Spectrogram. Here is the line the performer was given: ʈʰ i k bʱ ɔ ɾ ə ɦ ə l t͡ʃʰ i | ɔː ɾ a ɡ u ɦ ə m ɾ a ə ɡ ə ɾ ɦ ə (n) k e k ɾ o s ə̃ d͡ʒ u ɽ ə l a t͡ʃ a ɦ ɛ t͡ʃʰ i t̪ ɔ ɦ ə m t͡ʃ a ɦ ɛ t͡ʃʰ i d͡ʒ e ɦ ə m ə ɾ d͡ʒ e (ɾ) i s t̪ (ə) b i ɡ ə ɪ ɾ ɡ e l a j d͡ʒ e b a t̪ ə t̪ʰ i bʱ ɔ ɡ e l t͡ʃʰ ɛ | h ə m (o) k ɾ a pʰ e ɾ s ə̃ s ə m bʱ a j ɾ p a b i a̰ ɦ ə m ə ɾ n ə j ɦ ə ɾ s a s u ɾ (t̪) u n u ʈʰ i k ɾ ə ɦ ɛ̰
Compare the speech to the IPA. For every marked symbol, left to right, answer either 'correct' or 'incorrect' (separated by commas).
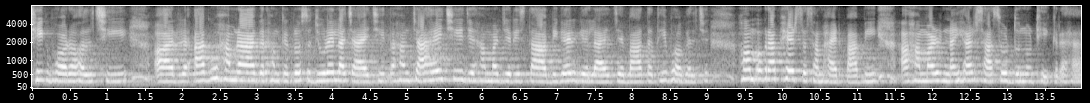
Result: incorrect, correct, incorrect, correct, incorrect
